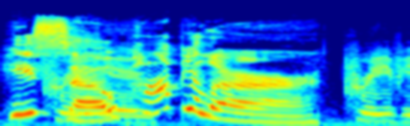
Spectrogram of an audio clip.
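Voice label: Female He So Popular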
